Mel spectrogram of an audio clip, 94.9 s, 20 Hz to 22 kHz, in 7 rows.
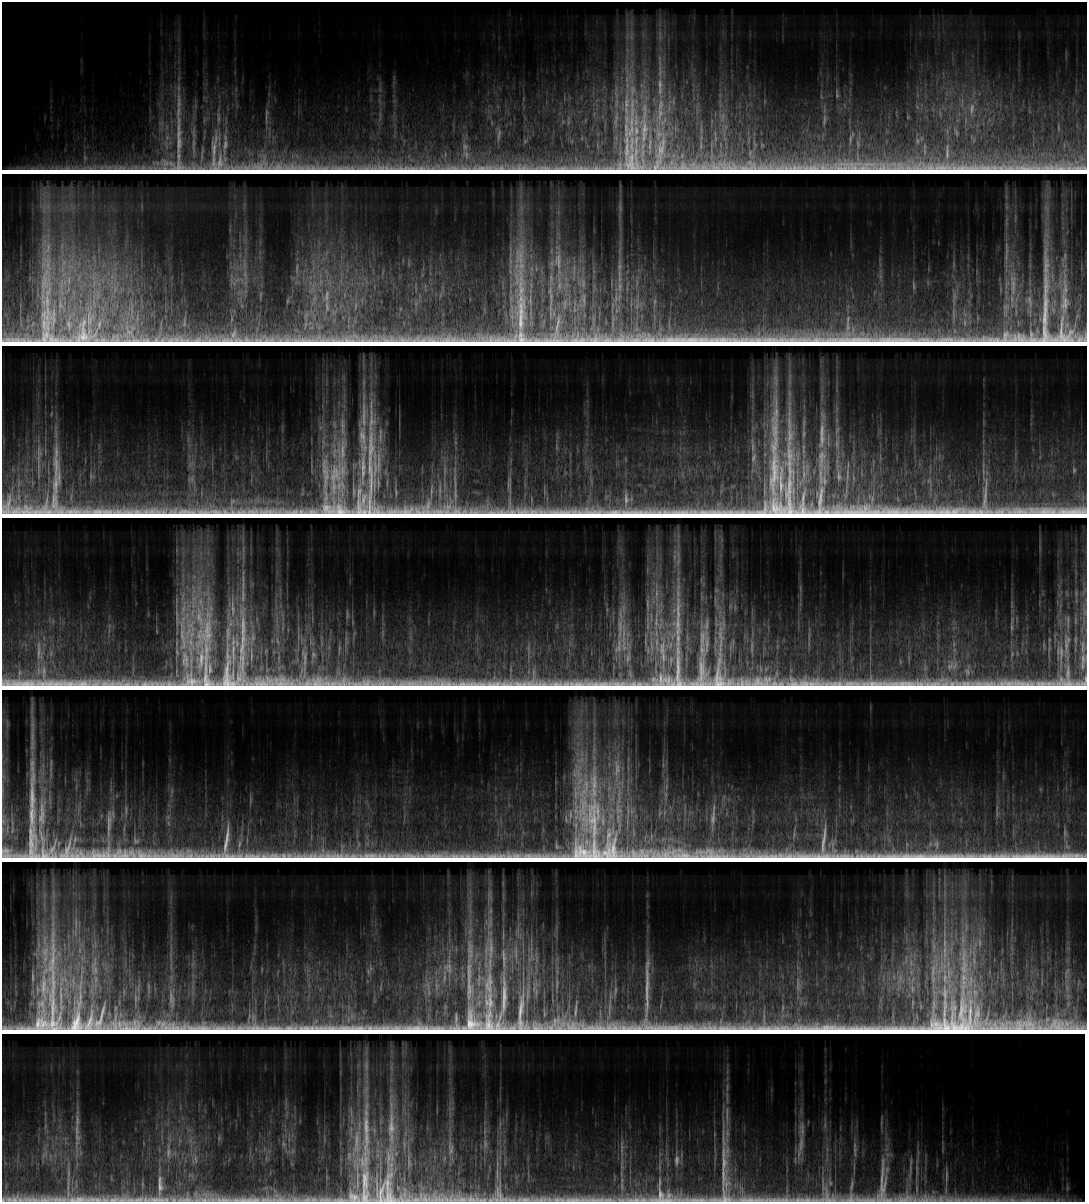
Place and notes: Bari old town - Bari old town suck and draw of waves on seafront rikrak
a greatday exploring Bari on our way back to England by train. After a wonderful seafood lunch we relaxed at the water's edge to the sound of the suck and draw of waves through the rikrak. Recorded to Olympus LS4 with roland binaural mics
Bari, Italy, 11 April, 13:31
